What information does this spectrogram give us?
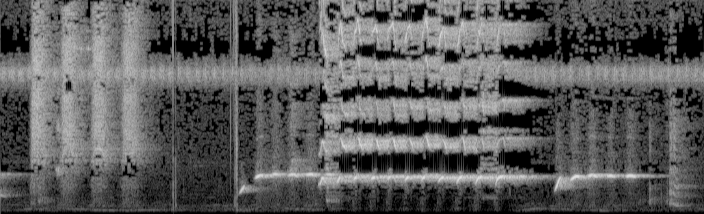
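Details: Red-breasted parakeet whistling at night: soft pulsed notes, then a long level trilled whistle held several seconds with rich overtones, a rising note and a final drop, over a constant high whine.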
